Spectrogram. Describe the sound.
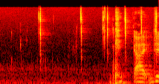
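A voice imitates a bat's hunting call aimed at moths. A few sparse clicks speed up into a rapid clicking burst, which ends in a short voiced sound.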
